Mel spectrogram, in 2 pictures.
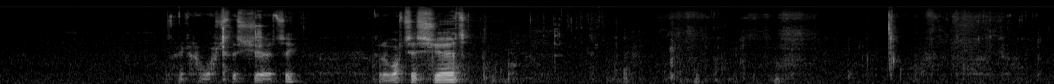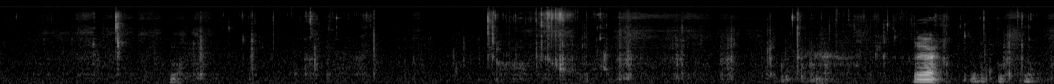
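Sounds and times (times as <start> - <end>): person chewing crispy chicken: 15.1 - 21.0.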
